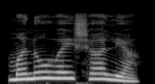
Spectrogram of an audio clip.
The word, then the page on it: ಮನೋವೈಶಾಲ್ಯ: kannada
